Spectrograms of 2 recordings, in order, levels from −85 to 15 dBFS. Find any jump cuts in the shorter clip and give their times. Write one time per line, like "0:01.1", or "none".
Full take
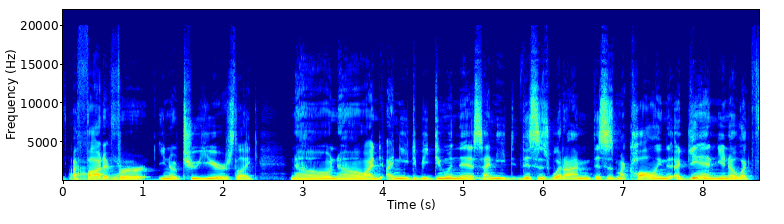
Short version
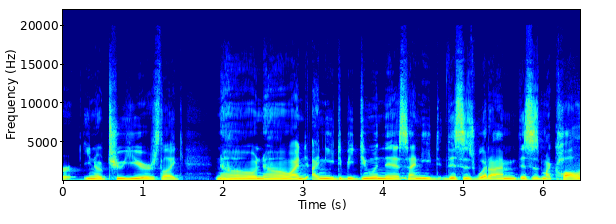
none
